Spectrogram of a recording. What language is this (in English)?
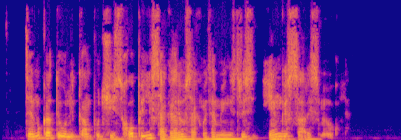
Georgian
